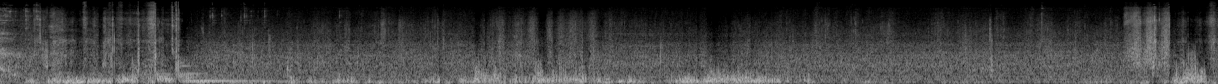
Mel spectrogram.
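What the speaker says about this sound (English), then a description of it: "It's a bit windy and chilly tonight" Heavy wind buffeting a microphone outdoors on a chilly night, a steady low roar with gusty bursts throughout and a few rustling handling noises as gloves go on.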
